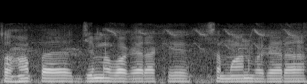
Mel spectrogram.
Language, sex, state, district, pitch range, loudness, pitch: Hindi, male, Chandigarh, Chandigarh, 135-140 Hz, -17 LUFS, 135 Hz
